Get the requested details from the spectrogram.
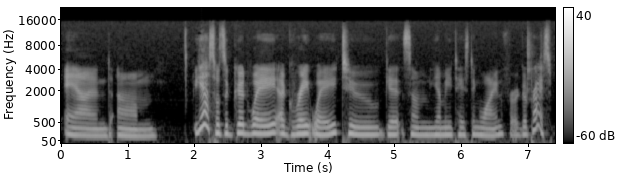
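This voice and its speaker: A woman's voice: on the low side, steady tone, takes it slowly, clear, resonant tone. A woman co-hosting a podcast in casual chat, chatty and laughing often. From Pacific Northwest of the US. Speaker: podcast co-host.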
